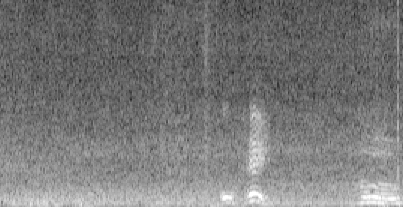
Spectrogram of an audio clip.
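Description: Two short, high-pitched voice calls, each rising and falling in pitch, about halfway through and near the end, from a person voicing a plush-toy character. Between them there is only a faint steady background.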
